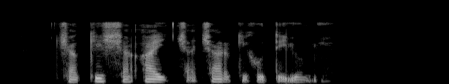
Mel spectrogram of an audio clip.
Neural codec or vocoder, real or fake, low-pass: none; real; 7.2 kHz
